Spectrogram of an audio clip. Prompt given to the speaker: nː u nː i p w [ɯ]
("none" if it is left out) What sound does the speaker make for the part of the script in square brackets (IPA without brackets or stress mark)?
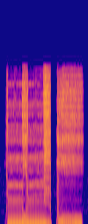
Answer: u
